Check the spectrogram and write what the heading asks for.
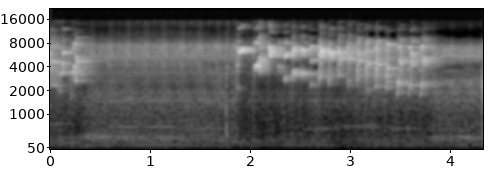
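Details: Two-month-old lovebird: a few scattered high chirps, then a sharp start into a rapid ngekek trill of quick, evenly pulsed chattering notes for about two and a half seconds.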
